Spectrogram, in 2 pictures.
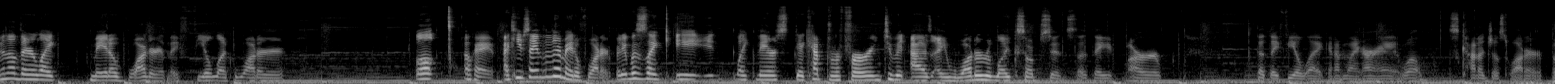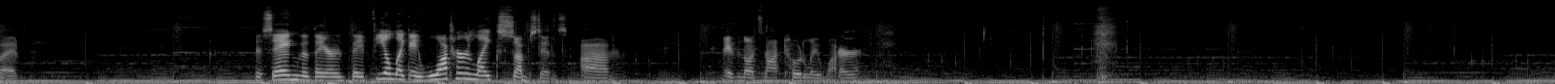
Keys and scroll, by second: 10.6 scroll down 1.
